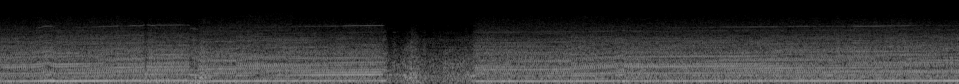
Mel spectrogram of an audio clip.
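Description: A Ford GT3 race car in iRacing at Road Atlanta: a loud, steady engine whine climbing in pitch through the revs, then a short dip and lift around a gearchange before it drones on again, with no talk.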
